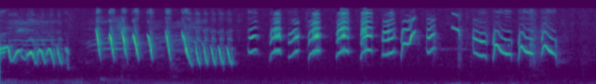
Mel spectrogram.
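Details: Black-naped oriole, a kept tutor bird singing a song packed with oriental magpie-robin imitations, meant to challenge other orioles; rapid downslurred trills, then crisp repeated rising and falling notes at a steady pace.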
